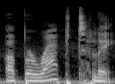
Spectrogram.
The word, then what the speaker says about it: abruptly: 这里面 P 和 T 都是要发音的，只是说它比较轻，所以就是听的是 abruptly。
